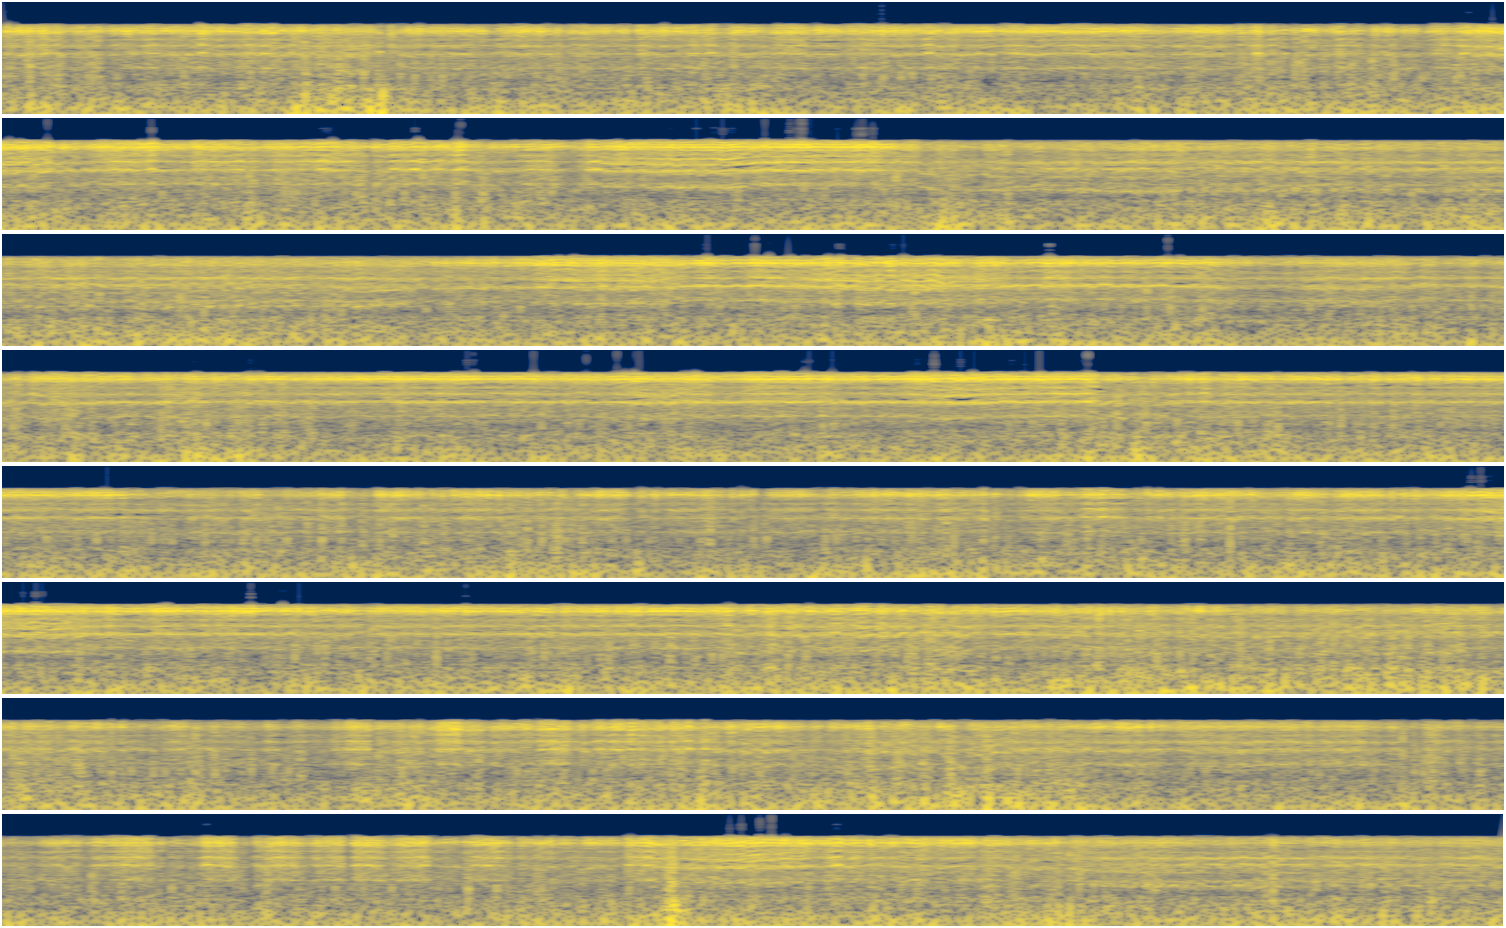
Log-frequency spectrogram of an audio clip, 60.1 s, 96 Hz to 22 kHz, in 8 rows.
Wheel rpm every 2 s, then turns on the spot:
230, 240, 230, 230, 230, 220, 210, 200, 200, 220, 220, 220, 230, 230, 230, 230, 230, 230, 230, 230, 230, 220, 220, 230, 230, 230, 230, 230, 230, 200.
none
